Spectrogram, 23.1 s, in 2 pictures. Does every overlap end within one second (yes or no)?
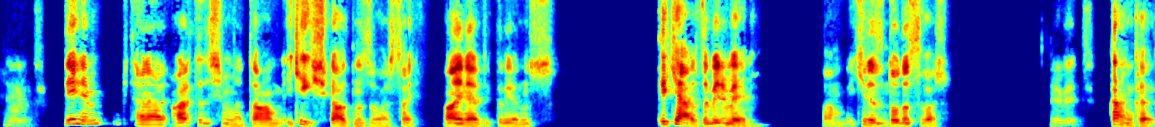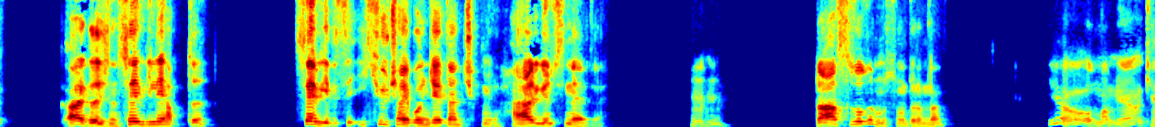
yes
